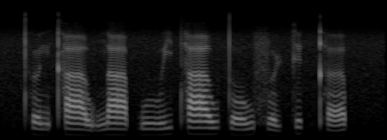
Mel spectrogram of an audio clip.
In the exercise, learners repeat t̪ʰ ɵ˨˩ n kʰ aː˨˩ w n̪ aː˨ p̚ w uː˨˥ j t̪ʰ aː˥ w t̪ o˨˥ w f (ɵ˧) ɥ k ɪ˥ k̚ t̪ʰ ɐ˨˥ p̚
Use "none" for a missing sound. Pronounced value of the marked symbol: ɵ˨˩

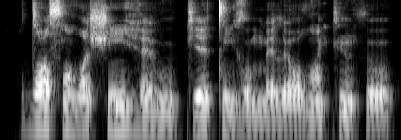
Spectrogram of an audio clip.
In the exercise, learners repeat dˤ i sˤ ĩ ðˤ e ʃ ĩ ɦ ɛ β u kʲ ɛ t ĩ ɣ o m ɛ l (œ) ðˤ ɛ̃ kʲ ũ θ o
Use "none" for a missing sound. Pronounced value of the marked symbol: œ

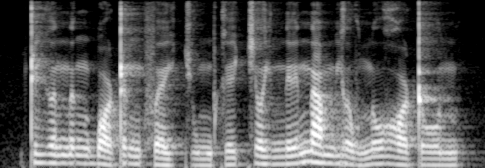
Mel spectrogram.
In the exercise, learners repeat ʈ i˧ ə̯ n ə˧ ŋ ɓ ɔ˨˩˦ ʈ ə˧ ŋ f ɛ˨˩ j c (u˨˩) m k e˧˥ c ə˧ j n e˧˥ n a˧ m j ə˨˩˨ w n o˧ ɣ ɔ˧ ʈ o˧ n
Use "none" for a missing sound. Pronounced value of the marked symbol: u˨˩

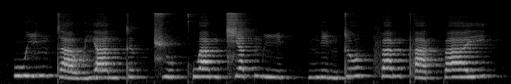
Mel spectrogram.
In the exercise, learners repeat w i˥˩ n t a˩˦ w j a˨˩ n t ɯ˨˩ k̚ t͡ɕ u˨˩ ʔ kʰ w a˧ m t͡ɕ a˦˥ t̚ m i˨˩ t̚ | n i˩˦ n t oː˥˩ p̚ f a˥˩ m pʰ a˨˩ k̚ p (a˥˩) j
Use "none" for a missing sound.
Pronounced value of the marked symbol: a˦˥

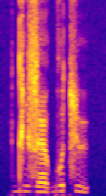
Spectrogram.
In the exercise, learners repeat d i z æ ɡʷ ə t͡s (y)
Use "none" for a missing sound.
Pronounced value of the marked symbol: y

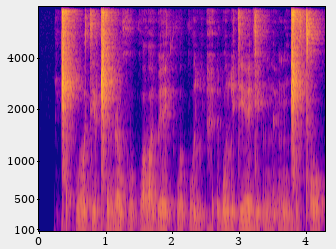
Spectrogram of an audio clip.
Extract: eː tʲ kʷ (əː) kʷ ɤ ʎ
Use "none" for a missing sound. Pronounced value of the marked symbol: əː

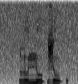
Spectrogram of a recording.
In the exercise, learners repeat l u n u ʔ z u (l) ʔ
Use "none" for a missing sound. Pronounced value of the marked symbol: none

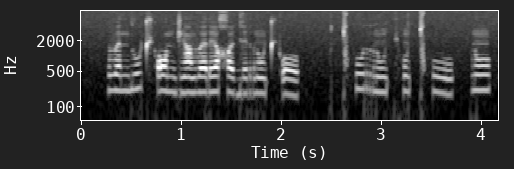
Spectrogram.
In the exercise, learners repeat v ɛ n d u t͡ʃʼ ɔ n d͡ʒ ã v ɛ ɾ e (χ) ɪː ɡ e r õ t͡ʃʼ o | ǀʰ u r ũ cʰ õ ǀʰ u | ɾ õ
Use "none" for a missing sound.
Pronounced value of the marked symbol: χ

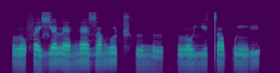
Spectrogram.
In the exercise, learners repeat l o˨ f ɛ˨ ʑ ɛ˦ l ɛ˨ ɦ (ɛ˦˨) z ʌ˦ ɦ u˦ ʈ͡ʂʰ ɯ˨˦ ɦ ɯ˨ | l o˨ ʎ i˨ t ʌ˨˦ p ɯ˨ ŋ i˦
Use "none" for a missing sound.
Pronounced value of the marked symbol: ɛ˦˨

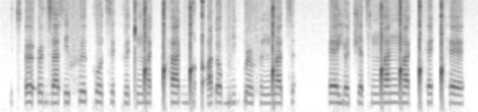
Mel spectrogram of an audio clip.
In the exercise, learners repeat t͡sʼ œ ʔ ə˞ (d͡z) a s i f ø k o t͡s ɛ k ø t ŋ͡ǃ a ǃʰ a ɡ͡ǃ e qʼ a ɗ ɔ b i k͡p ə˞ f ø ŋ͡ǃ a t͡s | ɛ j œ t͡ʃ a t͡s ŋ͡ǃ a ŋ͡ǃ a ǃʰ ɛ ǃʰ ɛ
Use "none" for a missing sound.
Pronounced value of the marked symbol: d͡z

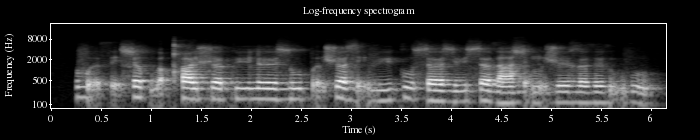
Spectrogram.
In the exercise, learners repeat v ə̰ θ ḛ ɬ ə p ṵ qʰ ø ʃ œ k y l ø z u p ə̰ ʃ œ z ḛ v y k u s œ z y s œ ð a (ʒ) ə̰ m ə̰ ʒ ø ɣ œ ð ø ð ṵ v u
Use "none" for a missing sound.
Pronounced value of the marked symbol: ɮ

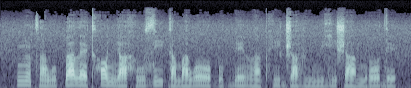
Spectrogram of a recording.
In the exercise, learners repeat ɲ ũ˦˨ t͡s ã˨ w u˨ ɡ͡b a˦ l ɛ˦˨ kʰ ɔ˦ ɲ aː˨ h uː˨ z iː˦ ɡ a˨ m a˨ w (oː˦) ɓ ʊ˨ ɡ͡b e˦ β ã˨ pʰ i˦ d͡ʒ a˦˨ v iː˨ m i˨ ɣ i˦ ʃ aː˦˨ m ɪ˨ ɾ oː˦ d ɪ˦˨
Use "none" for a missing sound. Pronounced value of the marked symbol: oː˦˨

